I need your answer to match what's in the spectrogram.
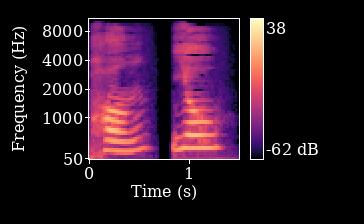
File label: "peng2you5", chinese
